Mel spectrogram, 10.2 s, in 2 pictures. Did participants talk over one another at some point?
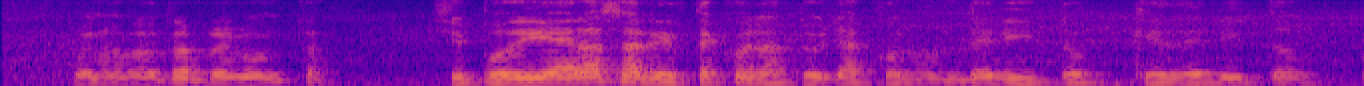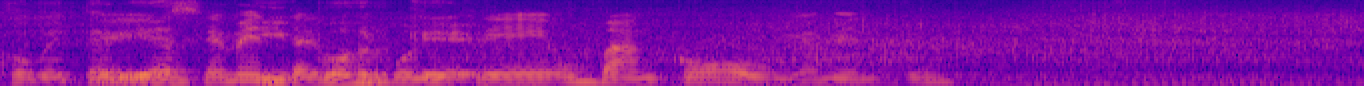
Yes, from 5.5 s

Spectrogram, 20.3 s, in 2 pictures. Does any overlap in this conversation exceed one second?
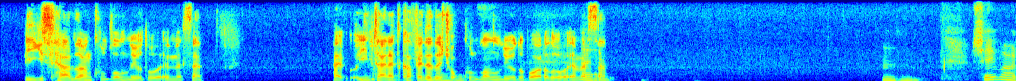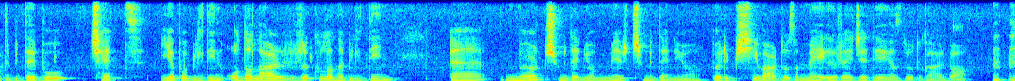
No

